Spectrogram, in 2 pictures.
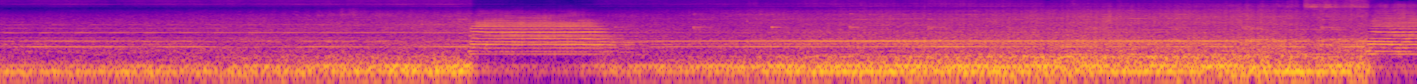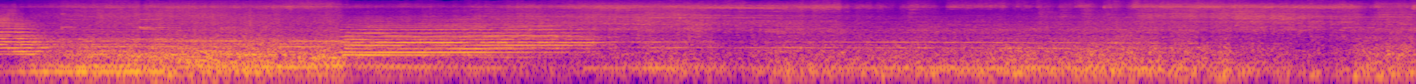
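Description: A freight train's diesel engines rumble steadily as the train approaches and passes close by.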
